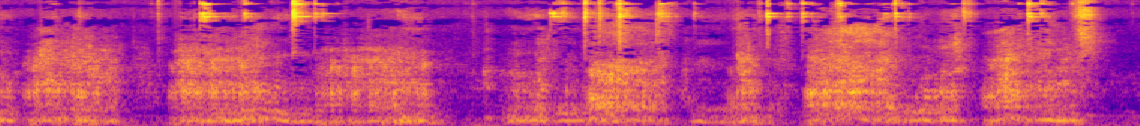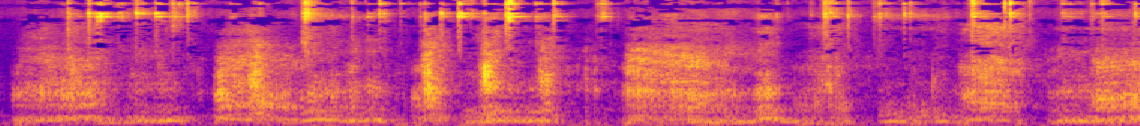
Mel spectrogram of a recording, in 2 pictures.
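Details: Playful growling from Zuko, a dog, during a game with Izzy inside a room: sustained throaty rumbles rising and falling in loudness, nearly continuous, with only short breaks.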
